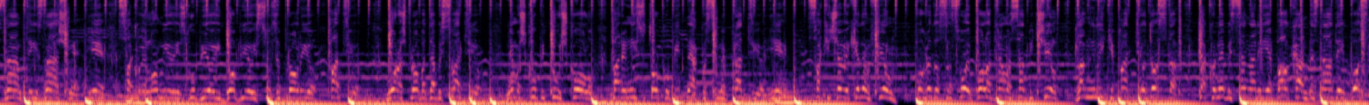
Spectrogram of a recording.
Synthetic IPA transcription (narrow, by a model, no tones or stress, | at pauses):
znaːmt̪eiznaːʃmejesʋako̞jelˠo̞mioizɡubio̞id̪o̞bio̞isuzepɾo̞lio̞ | pat̪ʰio̞mo̞ːɾaʃpɾo̞bat̪̚d̪abisʋat̪io̞ne̞mo̞ʃkuːpit̪̚ʲt̪ːuːʃko̞ːlupaɾeniːsu̥t̪o̞lko̞bit̪ne̞ako̞simepɾat̪io̞jesʋakiːt͡ʃo̞ʋjekjed̪anfilˠm | poɡled̪aosamsʋo̞ːjpo̞lˠad̪ɾamasad̪̚bit͡ʃil | ɡlˠaʋniːliːkjepat̪io̞d̪o̞st̪akako̞ne̞bisenaɾijebalˠkaːnbe̞znaːd̪eipo̞s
